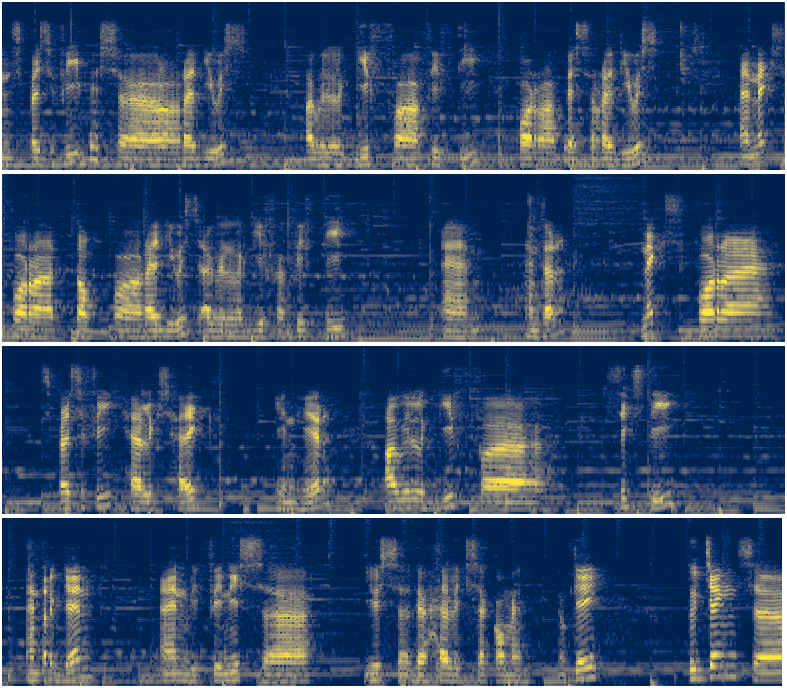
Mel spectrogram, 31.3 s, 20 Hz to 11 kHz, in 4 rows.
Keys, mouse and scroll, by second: 4.0-4.5 typing, 6.3 space, 10.5-11.6 typing, 12.6 space, 21.0-22.2 typing, 23.3 space, 24.9 middle click, 26.2-26.7 scroll up 1, 27.4 middle click.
